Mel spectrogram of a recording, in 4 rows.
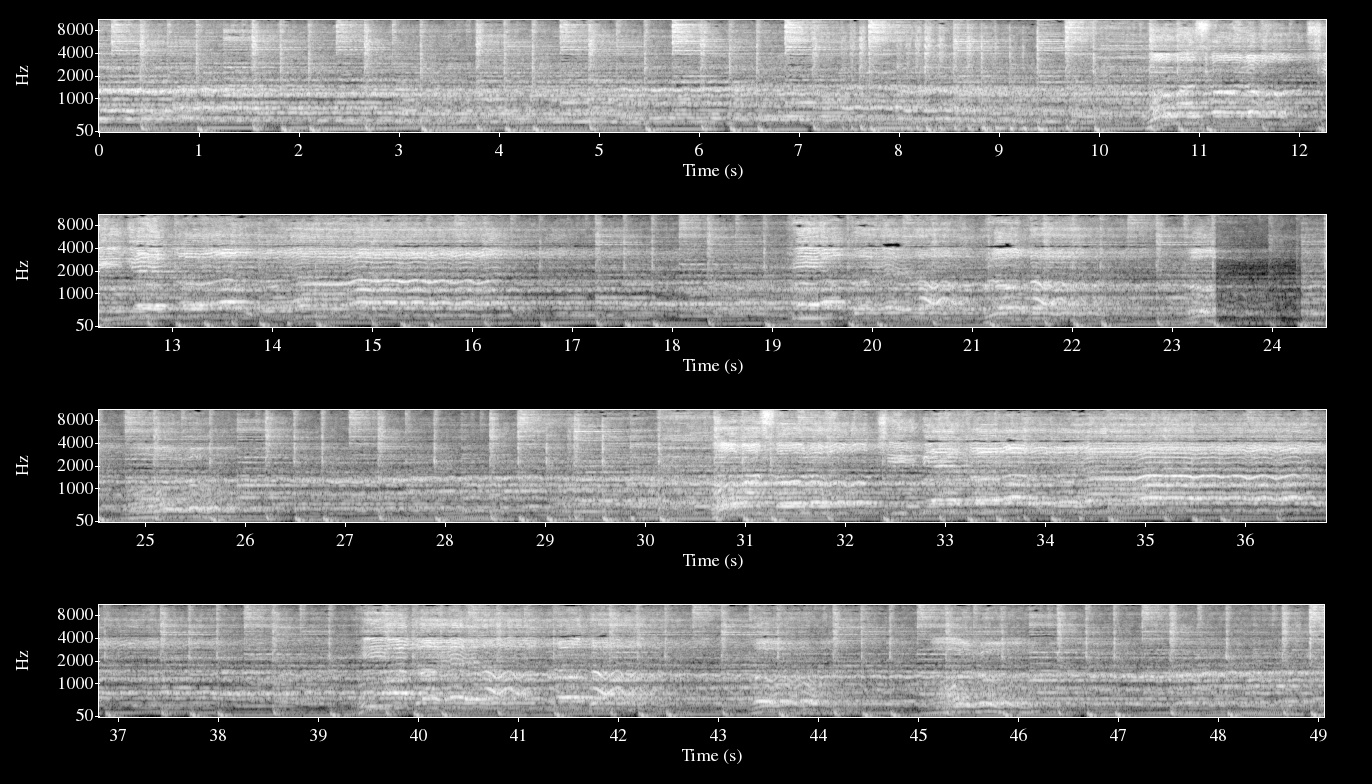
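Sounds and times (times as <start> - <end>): keyboard backing with bass: 0.0 - 49.0
man singing: 0.0 - 49.0.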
